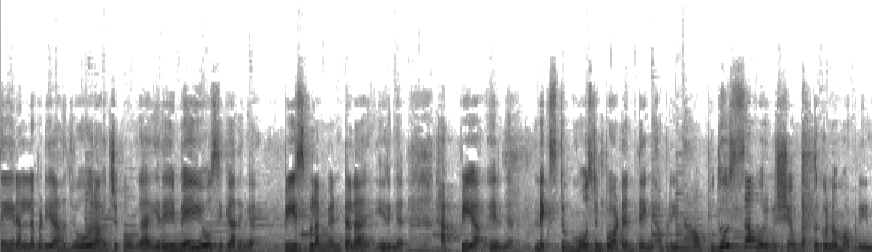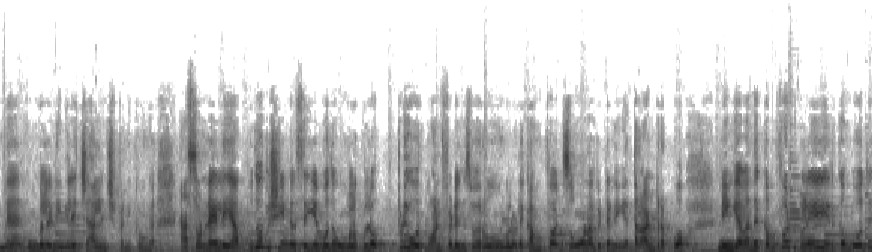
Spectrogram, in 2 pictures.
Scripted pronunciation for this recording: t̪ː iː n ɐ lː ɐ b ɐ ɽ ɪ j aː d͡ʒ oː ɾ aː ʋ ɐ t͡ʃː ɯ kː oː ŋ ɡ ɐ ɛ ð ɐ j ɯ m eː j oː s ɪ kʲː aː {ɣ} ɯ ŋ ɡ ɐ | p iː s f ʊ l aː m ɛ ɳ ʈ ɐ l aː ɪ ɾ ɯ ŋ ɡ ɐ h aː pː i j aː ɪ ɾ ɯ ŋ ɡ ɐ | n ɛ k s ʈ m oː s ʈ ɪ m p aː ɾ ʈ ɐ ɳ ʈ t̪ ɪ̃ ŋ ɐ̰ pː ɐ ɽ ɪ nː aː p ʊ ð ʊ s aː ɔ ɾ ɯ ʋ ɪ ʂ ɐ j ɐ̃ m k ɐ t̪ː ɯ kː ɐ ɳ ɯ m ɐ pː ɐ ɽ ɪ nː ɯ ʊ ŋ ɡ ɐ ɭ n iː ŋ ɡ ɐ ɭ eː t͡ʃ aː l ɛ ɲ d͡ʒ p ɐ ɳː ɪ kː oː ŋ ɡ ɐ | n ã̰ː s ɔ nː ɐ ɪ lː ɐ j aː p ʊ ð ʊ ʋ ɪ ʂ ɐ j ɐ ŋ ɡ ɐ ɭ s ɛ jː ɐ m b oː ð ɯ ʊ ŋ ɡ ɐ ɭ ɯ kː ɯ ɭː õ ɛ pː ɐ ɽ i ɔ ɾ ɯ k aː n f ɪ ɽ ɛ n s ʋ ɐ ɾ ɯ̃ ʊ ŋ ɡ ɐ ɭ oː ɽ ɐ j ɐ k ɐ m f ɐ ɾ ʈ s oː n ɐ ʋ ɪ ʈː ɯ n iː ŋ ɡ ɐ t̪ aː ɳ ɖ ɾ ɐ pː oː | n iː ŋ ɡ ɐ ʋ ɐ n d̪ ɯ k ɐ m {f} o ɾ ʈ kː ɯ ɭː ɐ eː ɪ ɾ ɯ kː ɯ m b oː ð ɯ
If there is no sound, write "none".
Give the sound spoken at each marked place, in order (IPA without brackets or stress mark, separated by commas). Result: ð, f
